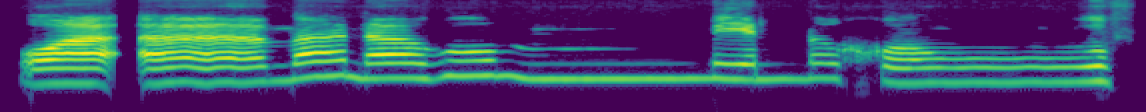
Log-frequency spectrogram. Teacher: Nah itulah contoh bacaan Idgham Mimi yakni cara membacanya dengung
